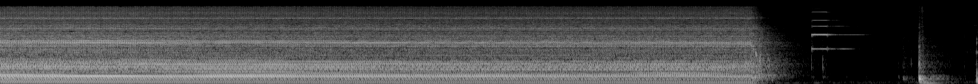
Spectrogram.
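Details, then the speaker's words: DeWalt DXAEJ14 1600 peak amp jump starter with replaced air compressor pump (old one smoked), testing on a car tire; steady, even motor drone with constant buzz holding level before shutting off; fully functional, normal operation. "but with that being said it works and it's fully functional"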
